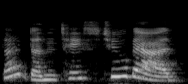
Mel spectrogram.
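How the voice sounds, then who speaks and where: A woman voicing an excitable young boy, eager and exclaiming, in a children's story. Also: sits high, takes it slowly, recorded from a distance, highs cut off, slight background noise, pitched above the performer's own voice, full character voice. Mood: relieved. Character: excitable young boy, urgent then relieved. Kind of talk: children's audiobook character voice.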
